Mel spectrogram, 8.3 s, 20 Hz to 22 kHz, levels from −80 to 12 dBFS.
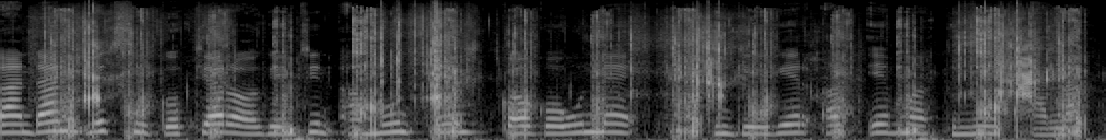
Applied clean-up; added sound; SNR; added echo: none; Chewing, mastication + Chewing, mastication; -1 dB; none.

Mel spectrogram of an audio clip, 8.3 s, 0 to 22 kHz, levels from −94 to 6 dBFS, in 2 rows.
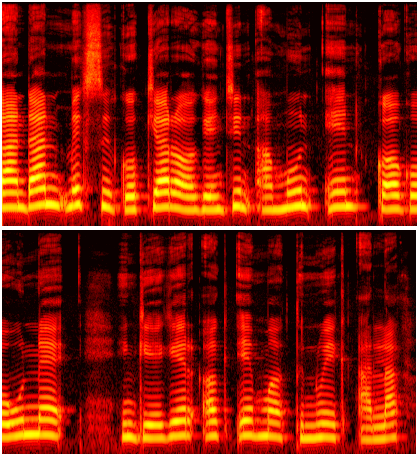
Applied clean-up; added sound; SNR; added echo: none; none; none; none.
